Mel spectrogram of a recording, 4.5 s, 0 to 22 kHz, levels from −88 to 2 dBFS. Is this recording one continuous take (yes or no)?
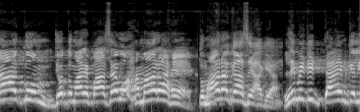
no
